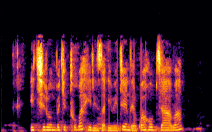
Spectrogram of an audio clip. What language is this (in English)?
Kinyarwanda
